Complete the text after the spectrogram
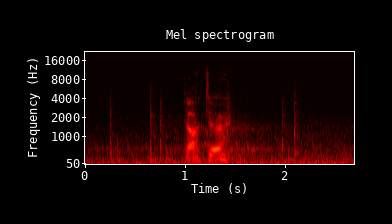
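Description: A man calls out a short question.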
